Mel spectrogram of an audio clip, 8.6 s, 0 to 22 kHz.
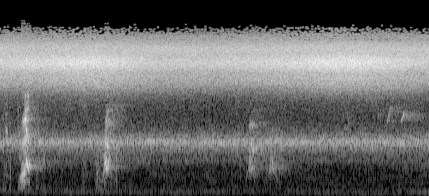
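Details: Deafening chorus of 17-year periodical cicadas on a rural property: an unbroken, high, hissing drone throughout, with a dog barking several times in the background.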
